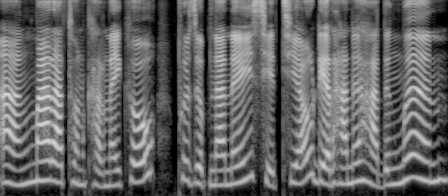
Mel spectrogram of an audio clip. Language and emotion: Bodo, happy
